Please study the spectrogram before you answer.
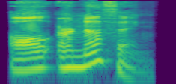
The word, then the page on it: all-or-nothing: British English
